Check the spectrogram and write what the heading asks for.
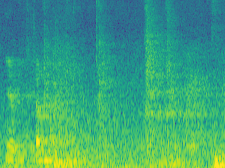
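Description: A man's brief "mm-hmm" and a muttered word near the start, then low room tone with faint small knocks.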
